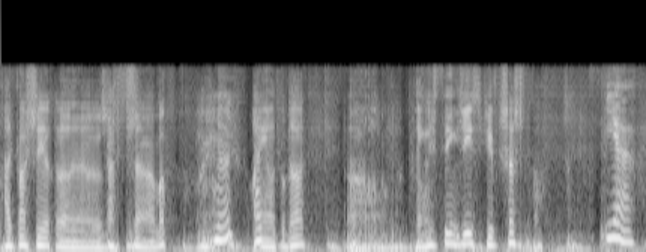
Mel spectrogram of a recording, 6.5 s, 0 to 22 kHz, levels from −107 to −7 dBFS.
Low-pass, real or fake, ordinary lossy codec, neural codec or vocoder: 7.2 kHz; fake; none; codec, 16 kHz, 1 kbps, FunCodec, trained on Chinese and English, 50 frames a second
